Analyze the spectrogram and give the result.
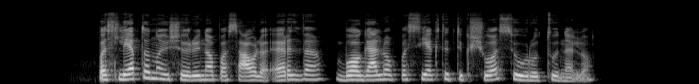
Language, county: Lithuanian, Kaunas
